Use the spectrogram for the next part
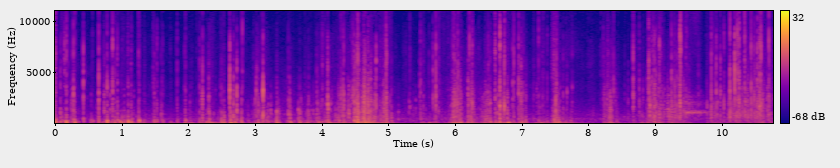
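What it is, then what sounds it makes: Thin clear plastic bag being crinkled. A large, empty, thin clear plastic bag is crinkled and stretched with the fingers. It makes dense, continuous crackling crinkles, with many quick, sharp snaps that carry bright, high hiss over a low rustle. The crinkling swells in bursts and eases briefly near the middle and end, with no lingering ring after each snap.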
